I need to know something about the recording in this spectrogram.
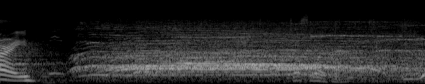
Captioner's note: loud cheering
